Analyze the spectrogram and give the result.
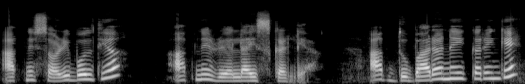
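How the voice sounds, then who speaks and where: A woman giving a calm spiritual talk in a measured teaching manner, with English phrases mixed in. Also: medium pitch, no room sound.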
